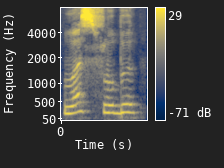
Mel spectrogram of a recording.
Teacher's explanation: سواد حروف مستعلیہ میں سے ہے, پر پڑھنا ہے, اور با حروف کلکلہ میں سے ہے, یہاں پہ کلکلہ کرنا ہے, اور ہا جو ہے اس کی مخرج کا دھیان رکھنا ہے.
